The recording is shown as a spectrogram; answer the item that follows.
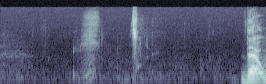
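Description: A pause in a man's speech, holding a faint short breath about half a second in and a single lip smack about a second in. Speech resumes near the end.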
